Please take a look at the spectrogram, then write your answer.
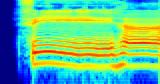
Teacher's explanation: ہا حلق کے نچلے حصے سے ادا ہوگی ، یہاں پر یا مدہ ہے، اس کو بھی لمبا کریں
